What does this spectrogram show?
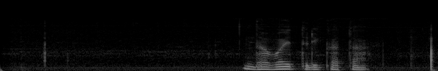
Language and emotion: Russian, neutral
